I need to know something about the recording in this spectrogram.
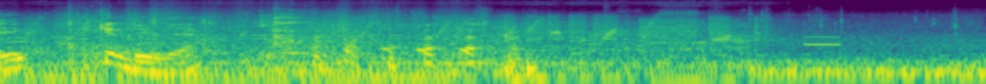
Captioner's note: chuckles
